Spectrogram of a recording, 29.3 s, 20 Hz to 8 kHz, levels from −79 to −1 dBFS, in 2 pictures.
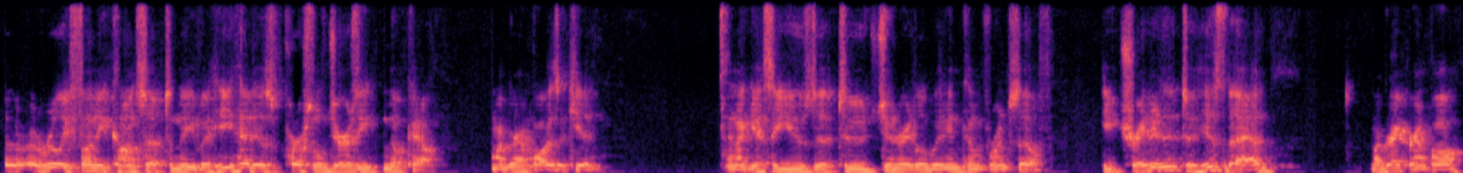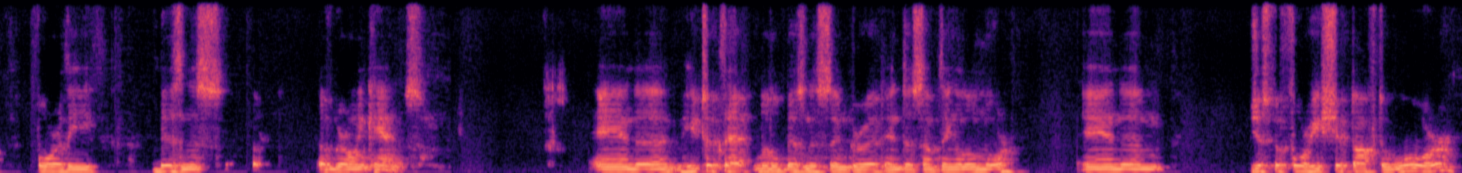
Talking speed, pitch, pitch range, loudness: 150 wpm, 115 Hz, 110-130 Hz, -18 LUFS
